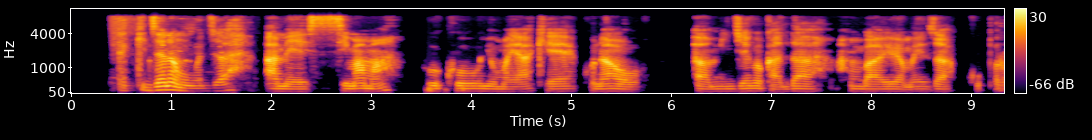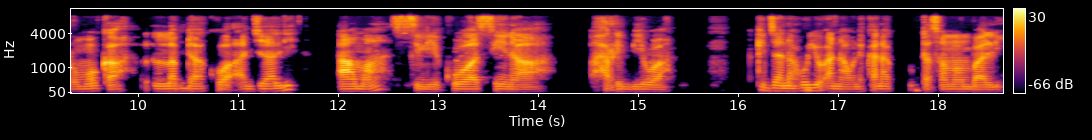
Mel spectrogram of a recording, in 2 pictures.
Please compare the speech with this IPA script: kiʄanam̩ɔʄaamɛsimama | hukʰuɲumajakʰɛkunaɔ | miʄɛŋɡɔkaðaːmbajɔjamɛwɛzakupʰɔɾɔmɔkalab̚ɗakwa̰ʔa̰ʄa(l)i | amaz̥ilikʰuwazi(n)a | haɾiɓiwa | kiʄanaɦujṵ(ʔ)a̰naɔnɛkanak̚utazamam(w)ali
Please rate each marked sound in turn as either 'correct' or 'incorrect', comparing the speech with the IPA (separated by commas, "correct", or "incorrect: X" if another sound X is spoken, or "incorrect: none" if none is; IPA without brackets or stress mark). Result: correct, correct, correct, incorrect: b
